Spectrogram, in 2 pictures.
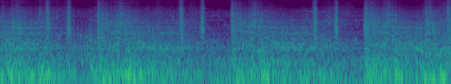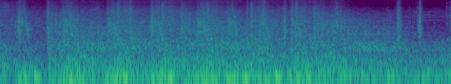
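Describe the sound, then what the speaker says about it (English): A shotgun blasts repeatedly at Flood creatures in Halo: Combat Evolved, several heavy booming shots spaced a second or so apart amid ongoing battle noise and other gunfire, loud and close. "Here I am putting the shotgun's reasonably decent punch at range to use"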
